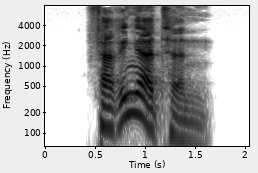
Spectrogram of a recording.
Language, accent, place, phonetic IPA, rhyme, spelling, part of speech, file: German, Germany, Berlin, [fɛɐ̯ˈʁɪŋɐtn̩], -ɪŋɐtn̩, verringerten, adjective / verb, De-verringerten.ogg
- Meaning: inflection of verringern: 1. first/third-person plural preterite 2. first/third-person plural subjunctive II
